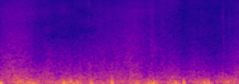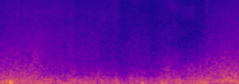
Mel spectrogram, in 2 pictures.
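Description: Fingertips lightly scratch and stroke the top of a fluffy grey faux-fur windscreen on a microphone. The sound is a dense, low rumbling rustle like wind buffeting a mic, with the energy almost entirely in the low end and little to no high content. It keeps up in soft swells for the whole clip.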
